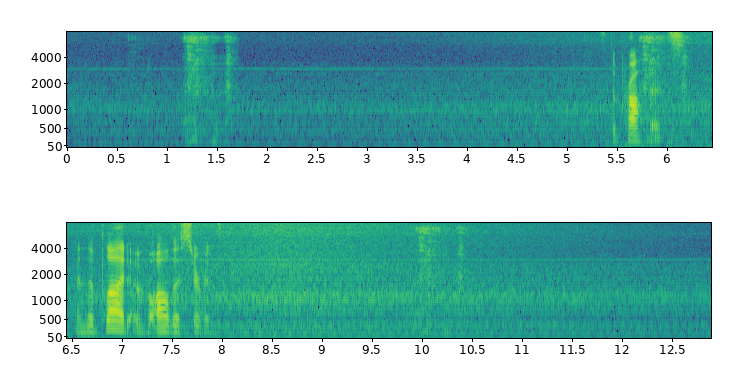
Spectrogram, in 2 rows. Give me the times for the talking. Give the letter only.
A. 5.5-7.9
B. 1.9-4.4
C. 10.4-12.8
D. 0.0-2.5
A.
